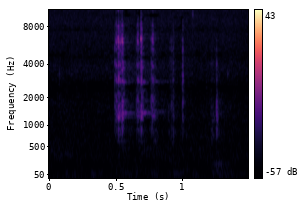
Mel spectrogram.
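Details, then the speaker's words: Hartman A700A0-6 aircraft reverse current relay on bench test, voltage applied to switch terminal with no load on battery side: a handful of light, sharp ticks under a second, slight pull-in click, no contact closure; normal relay click. "we have to apply voltage over to the switch terminal and it'll be quiet so you can hear the click very slight clicking sound"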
